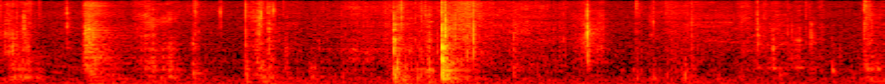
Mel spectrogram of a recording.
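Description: Small, scattered clicks and rustles as metal ring-snap parts and a nylon webbing strap are handled and fitted onto the die of a hand snap press. There are about half a dozen light knocks, with the sharpest about two seconds in.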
